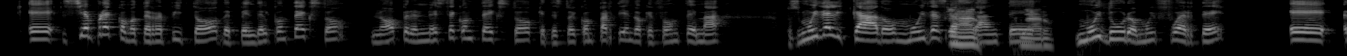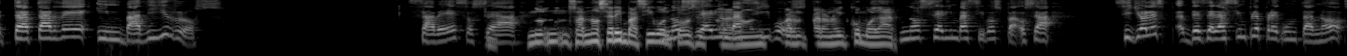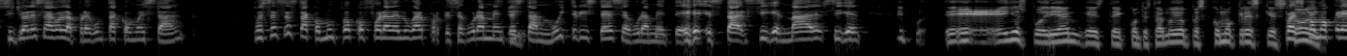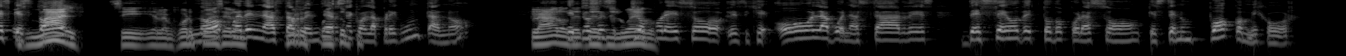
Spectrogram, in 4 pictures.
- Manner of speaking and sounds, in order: other background noise; chuckle
- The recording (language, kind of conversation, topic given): Spanish, podcast, ¿Qué acciones sencillas recomiendas para reconectar con otras personas?
- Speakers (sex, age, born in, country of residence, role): female, 60-64, Mexico, Mexico, guest; male, 45-49, Mexico, Mexico, host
